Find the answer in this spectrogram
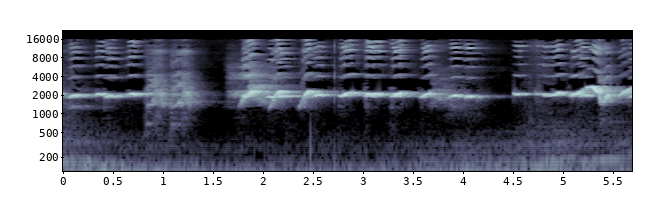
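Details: Two mature cinnamon cockatiels whistle a courtship duet: level whistled phrases with warbles, a brief lull, then a rising note near the end, low hum throughout.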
